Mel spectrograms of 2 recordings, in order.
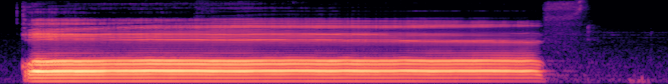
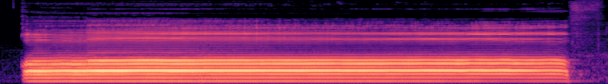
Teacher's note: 3 কফ। হরফটি জিহ্বার গোড়া তার বরাবর উপরের তালুতে লাগাইয়া শক্ত করে বলতে হয়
